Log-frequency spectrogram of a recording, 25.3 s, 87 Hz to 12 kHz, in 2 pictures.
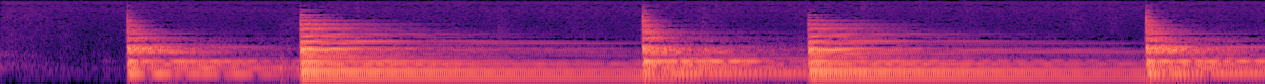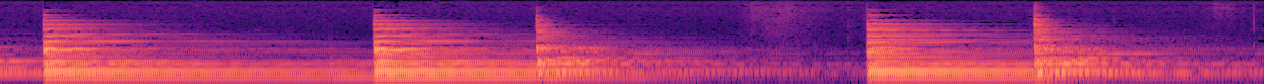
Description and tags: piano false 2
old dissonant piano recorded in decaying castle in Czech republic
dissonance, piano, out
